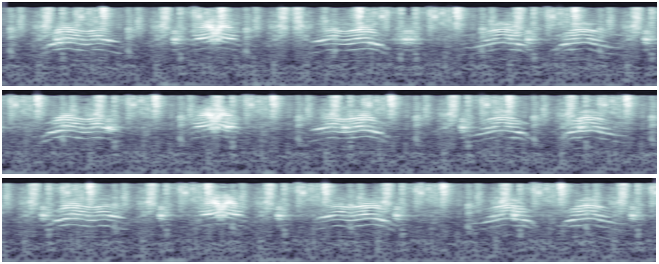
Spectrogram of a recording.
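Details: Two female cats in a fierce fight trade a long run of wailing, wavering cries, each short and harmonic-rich, repeating steadily about once per second throughout.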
